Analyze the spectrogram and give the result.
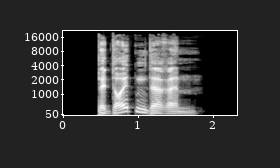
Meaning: strong dative masculine/neuter singular comparative degree of bedeutend
- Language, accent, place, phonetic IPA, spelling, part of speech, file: German, Germany, Berlin, [bəˈdɔɪ̯tn̩dəʁəm], bedeutenderem, adjective, De-bedeutenderem.ogg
